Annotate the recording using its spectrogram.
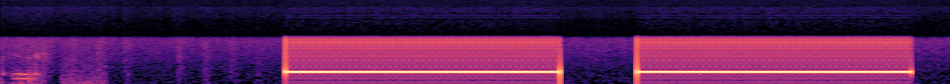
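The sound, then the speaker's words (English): A brief faint voice, then a telephone line tone while placing a call to the Chicago Police Department's Office of News Affairs: two long, steady, loud mid-pitched buzzing tones, each about two seconds, separated by a short pause. “We probably could call the governor's office.”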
